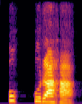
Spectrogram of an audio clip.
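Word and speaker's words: कुक्कुराः: पैंच कुक्कुराहा। यहाँ पर भी विसर्ग के पहले आ की मात्रा है, इसलिए हम हा का उच्चारण कर रहे हैं।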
